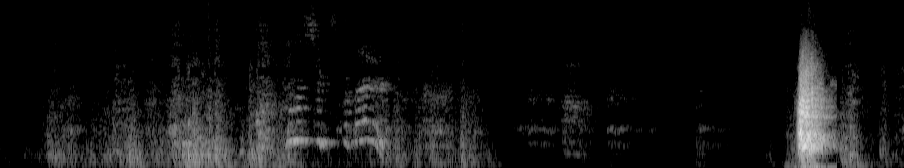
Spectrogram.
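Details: Boerboel named Molly, playful indoors after stealing a bed. A man's quiet scolding talk comes first, then silence, then one loud, sharp single bark near the end.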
